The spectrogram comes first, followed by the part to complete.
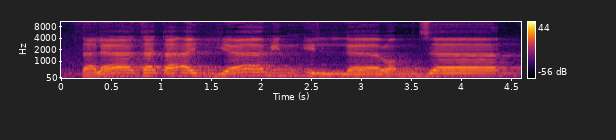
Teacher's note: دو زبر کی تنوین کو وقف میں الف مدہ سے تبدیل کر دیں گے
